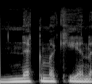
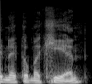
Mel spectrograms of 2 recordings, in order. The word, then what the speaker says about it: Nicomachean: Say the word before Ethics, because I want to know how you pronounce it. – The Nicomachean Ethics. – Ooh, wow. Is okay. I mean, sure. I don't know. I say Nicomachean. – Nicomachean, Nicomachean, I've heard.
